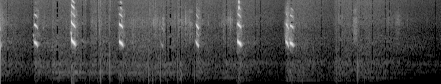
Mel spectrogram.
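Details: Osprey male defending its nest on a Chesapeake webcam in late April morning, giving sharp high whistled chirps, single or doubled, spaced roughly a second apart, clear over a quiet background.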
